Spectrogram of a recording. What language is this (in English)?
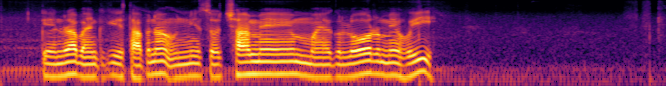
Hindi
